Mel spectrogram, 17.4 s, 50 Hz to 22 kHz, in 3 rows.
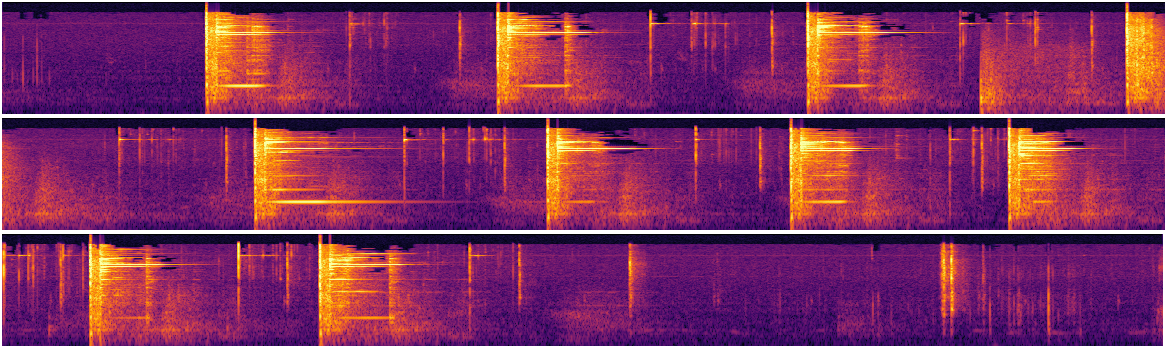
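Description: Sig P320 X5 9mm pistol fired about eleven times at a steady pace, roughly one shot every second or so. Most shots are followed by the short ring of a steel target being hit.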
